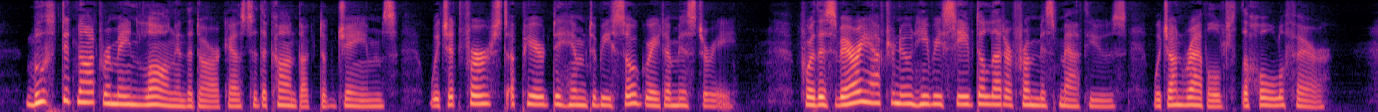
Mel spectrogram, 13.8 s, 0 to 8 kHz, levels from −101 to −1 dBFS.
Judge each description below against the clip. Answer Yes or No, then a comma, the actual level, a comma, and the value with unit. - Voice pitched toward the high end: Yes, high, 195 Hz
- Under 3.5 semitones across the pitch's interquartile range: No, average, 4.3 semitones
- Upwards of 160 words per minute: Yes, average, 185 wpm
